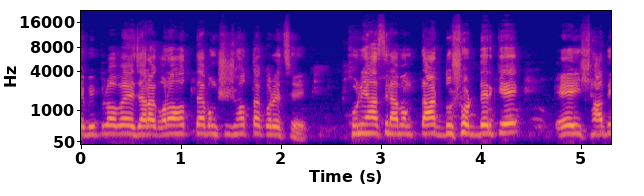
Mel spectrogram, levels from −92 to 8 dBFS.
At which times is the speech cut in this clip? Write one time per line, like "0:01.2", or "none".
none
